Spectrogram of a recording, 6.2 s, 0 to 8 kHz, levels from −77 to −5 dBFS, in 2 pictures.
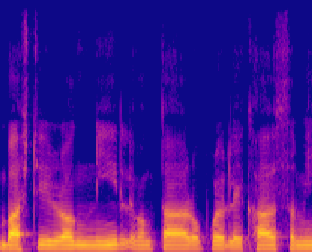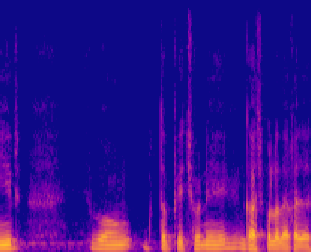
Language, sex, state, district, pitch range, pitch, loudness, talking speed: Bengali, male, West Bengal, Kolkata, 120-130 Hz, 125 Hz, -20 LUFS, 155 wpm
